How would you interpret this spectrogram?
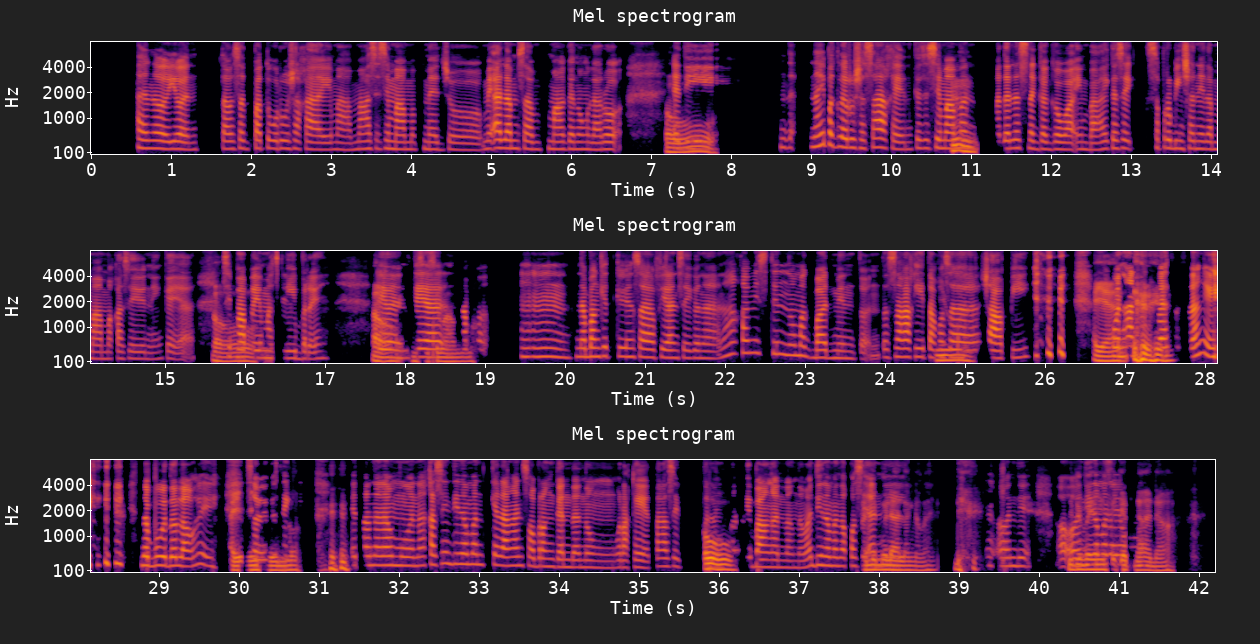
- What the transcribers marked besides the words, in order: other background noise; tapping; chuckle; laugh; chuckle; chuckle
- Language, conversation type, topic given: Filipino, unstructured, Ano ang pinaka-nakakatuwang nangyari sa iyo habang ginagawa mo ang paborito mong libangan?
